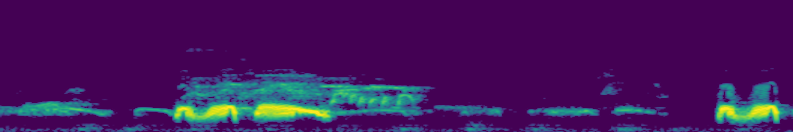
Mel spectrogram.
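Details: Decoy spotted dove calling wild doves: soft murmured lead-in notes, a loud double coo with a longer trailing note, quiet phrases, then another double coo.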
